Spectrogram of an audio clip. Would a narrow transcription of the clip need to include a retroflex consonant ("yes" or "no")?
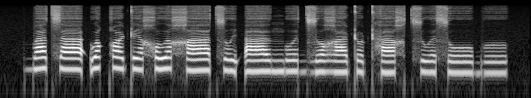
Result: yes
